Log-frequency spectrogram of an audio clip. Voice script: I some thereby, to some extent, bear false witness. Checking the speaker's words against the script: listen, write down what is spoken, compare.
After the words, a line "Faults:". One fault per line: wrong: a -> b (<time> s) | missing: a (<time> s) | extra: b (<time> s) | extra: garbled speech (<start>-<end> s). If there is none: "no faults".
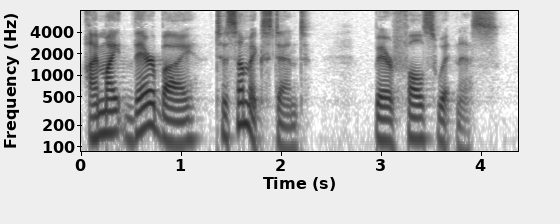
I might thereby, to some extent, bear false witness.
Faults:
wrong: some -> might (0.1 s)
